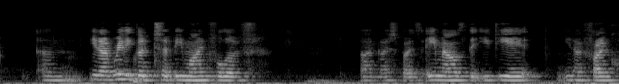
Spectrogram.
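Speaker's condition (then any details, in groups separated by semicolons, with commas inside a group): No condition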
